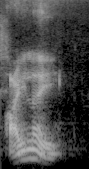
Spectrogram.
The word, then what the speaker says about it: Islay: Islay.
